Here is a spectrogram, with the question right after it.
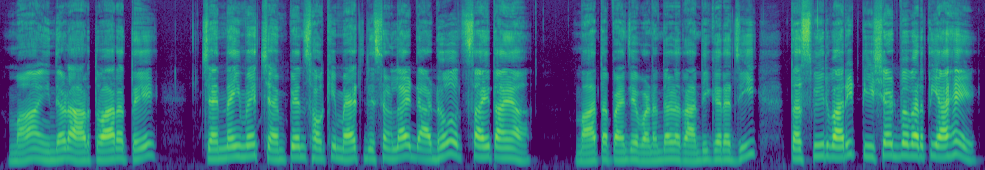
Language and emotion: Sindhi, happy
